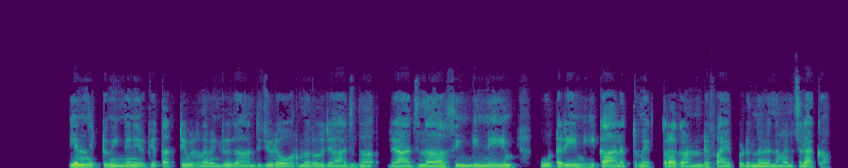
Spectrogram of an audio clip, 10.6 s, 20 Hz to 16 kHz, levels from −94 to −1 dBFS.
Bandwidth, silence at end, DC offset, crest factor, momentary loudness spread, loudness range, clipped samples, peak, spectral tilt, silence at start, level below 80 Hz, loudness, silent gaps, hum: 8.6 kHz; 0.25 s; under 0.1%; 20 dB; 6 LU; 2 LU; under 0.1%; -6 dBFS; -6.5 dB/octave; 0.9 s; -72 dBFS; -26 LUFS; 4.75-4.85 s, 6.66-6.73 s, 8.19-8.28 s, 9.19-9.23 s; none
